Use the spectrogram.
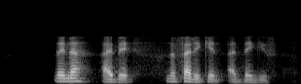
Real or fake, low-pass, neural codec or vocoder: fake; 3.6 kHz; codec, 16 kHz, 0.2 kbps, FocalCodec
